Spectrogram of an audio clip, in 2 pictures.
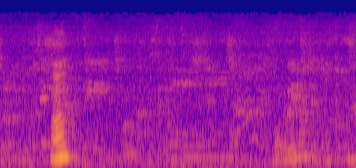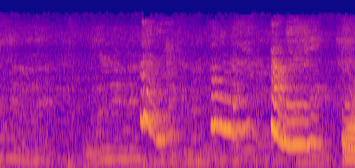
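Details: Yorkshire Terrier; whimper; appealing insistently for something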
